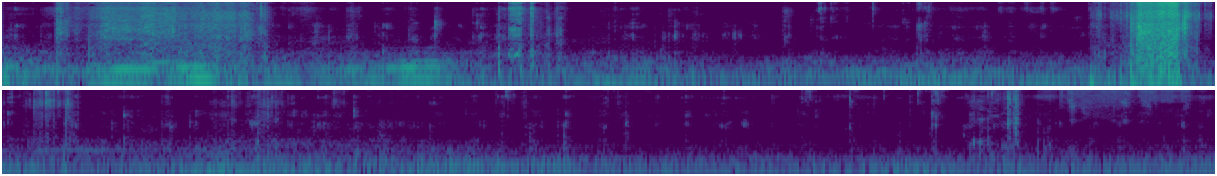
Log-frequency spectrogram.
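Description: A person chewing and crunching food close to the microphone, with many small wet clicks of chewing. A loud, brief burst of noise comes about eleven seconds in.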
